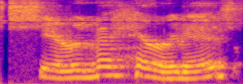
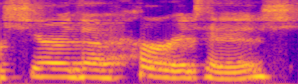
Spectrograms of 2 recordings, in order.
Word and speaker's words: Share the HERitage: And mine is Share the Heritage, or Share the Heritage. It's pronounced either way, capital H-E-R for women.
